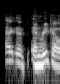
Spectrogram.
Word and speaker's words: Enrico: Well, Enrico rhymes with expert, so that's an easy way to remember that.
